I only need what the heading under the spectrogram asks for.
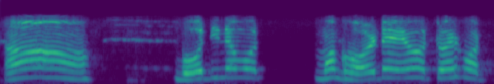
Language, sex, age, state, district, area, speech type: Assamese, female, 30-45, Assam, Tinsukia, urban, conversation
